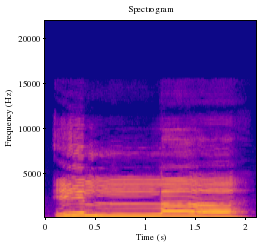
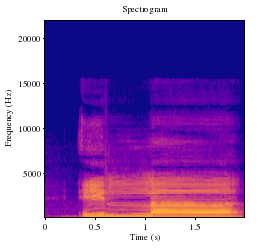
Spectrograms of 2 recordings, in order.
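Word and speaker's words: إلا: Penekanan di huruf lam jangan lupa lamnya dibaca panjang karena lam fathahnya menghadapi a alif. Nama hukumnya mad thabi'i atau mad asli. panjangnya dua harakat, satu alif atau dua ketukan. Illa itu dua ketukan saja.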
